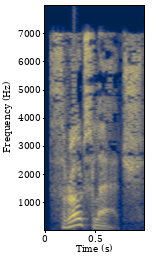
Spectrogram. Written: throatlatch

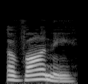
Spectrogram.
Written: avani

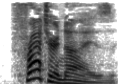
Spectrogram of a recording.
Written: fraternize

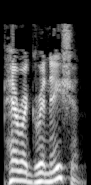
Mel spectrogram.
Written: peregrination

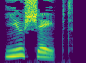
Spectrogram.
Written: u-shaped

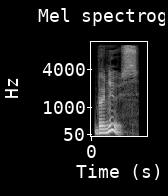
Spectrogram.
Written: burnoose

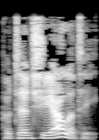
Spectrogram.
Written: potentiality

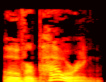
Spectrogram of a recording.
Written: overpowering

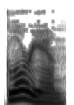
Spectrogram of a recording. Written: gloriann

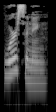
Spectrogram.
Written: worsening

